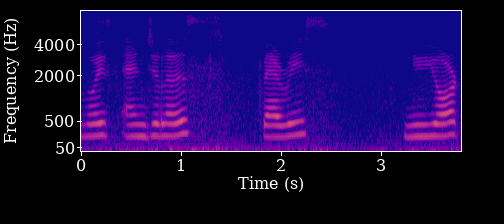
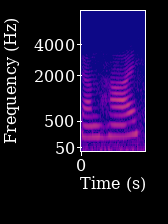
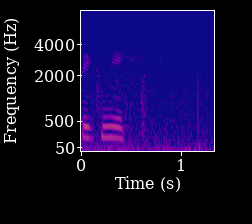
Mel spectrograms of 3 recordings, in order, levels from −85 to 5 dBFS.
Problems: none marked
